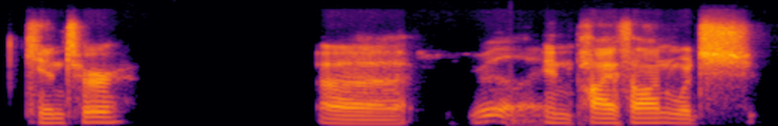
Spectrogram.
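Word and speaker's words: Tkinter: beating so it's it's kind of weird it's pronounced kinter but it's just it has a I'll put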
